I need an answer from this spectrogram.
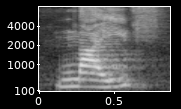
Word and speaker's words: knife: Silent letters, that is K silent there, knee, knife, K silent, note, no.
